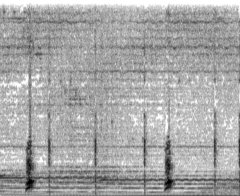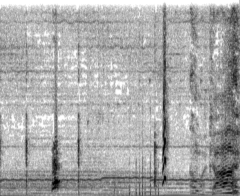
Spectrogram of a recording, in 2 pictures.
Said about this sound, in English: Our story begins in the cargo bay of the Titan One. The captain's dog Rover is running around the bay and chasing a ball when something unexpected happens.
